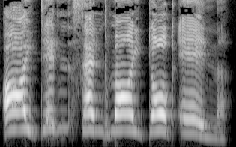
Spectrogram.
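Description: A woman voicing a bold young boy who calls out loudly in a children's story reading. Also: mid-range voice, animated, a little slow, slightly rough, pitched above the performer's own voice. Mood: urgent shouting. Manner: calling out loudly, eager. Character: brave boy, club leader, shouting.

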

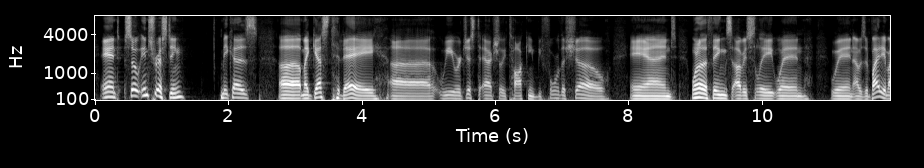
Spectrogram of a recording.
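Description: A man's voice: on the low side, clean tone, highs cut off. A middle-aged man hosting a casual show, rambling loosely with many fillers as he introduces his guest. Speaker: podcast host. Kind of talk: casual chat.

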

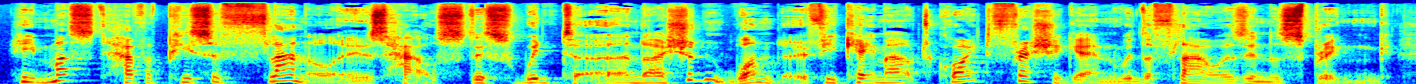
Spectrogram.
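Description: A man voicing a brisk, kindly older aunt in an audiobook, affectionate, cheerful and plain-spoken. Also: fairly high pitch, very animated, creaky, voice pushed up, full character voice. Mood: brisk, emphatic.

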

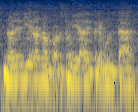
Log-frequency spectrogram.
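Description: A man narrating a radio drama in a measured, grave storytelling voice. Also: on the high side, steady tone. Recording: echoey, distant, dull lo-fi with faint hiss.

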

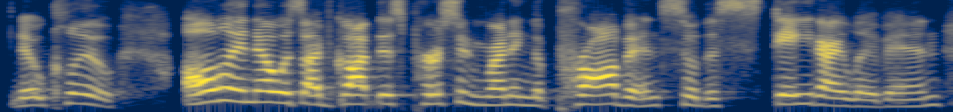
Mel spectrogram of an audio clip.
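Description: Woman, from Canada, casual podcast chat, blunt, profane, ranting, higher-pitched. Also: moderate pace.

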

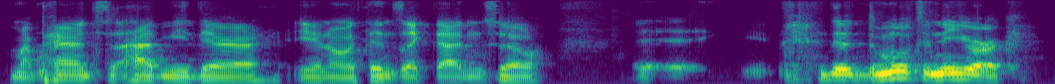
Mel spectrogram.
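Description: A man's voice: lowish voice, normal speed. A man from Nigeria, a podcast guest telling stories in a playful, joking way and laughing often. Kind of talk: casual storytelling interview.

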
